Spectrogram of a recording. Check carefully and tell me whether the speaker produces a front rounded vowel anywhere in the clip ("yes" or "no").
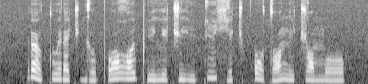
yes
